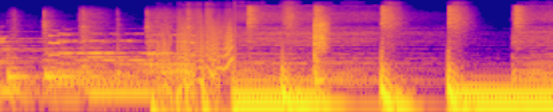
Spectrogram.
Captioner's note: record scratch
